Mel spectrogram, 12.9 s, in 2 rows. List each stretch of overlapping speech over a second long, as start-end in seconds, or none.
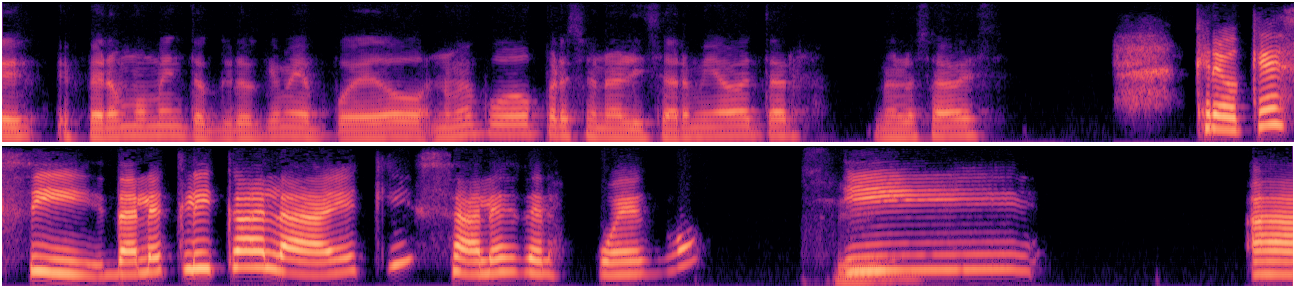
none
